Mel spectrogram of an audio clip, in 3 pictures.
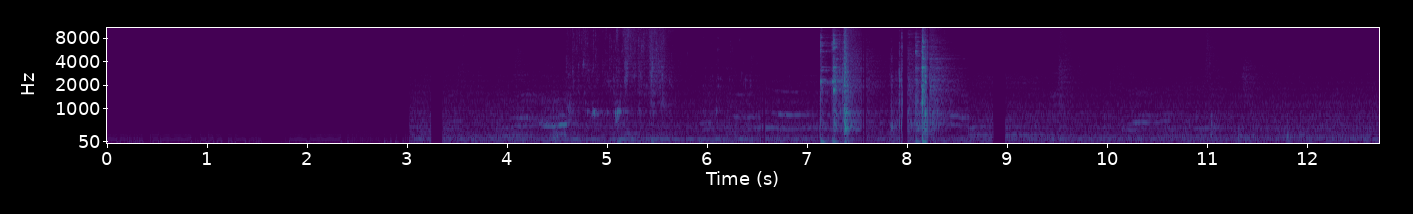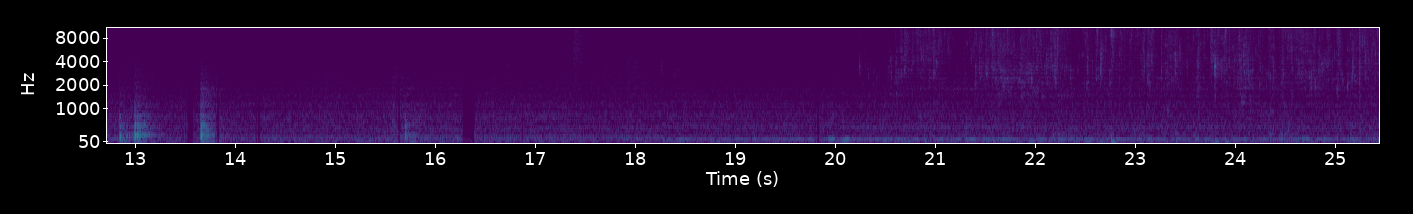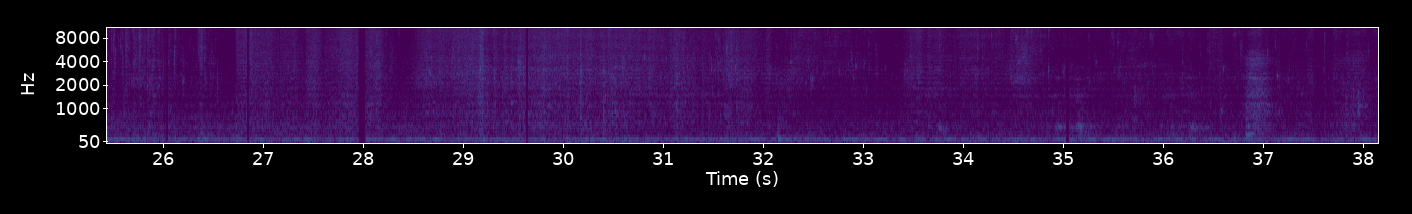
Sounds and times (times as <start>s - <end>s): Water: 4.4s - 6.7s, 20.2s - 26.6s, 30.3s - 38.1s
Water tap, faucet: 4.6s - 5.8s, 20.3s - 26.7s, 29.2s - 38.1s
Sink (filling or washing): 4.6s - 6.6s, 20.3s - 26.8s, 28.6s - 38.1s.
